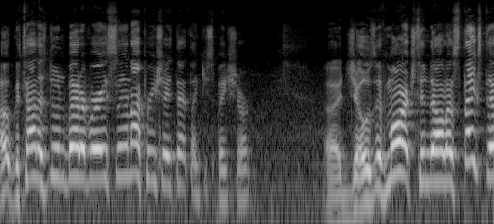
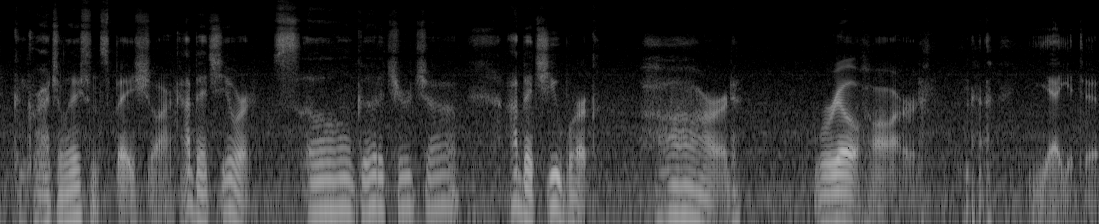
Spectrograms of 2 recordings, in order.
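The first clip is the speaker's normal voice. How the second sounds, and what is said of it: Sexy, sultry voice. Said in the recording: “Please congratulate me in your sexy voice.”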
